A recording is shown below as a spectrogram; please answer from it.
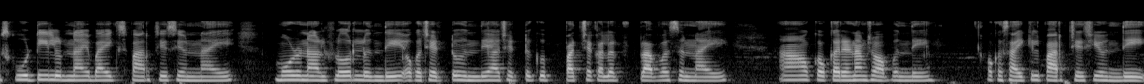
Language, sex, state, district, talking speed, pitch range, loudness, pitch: Telugu, female, Andhra Pradesh, Srikakulam, 150 wpm, 185-200 Hz, -21 LUFS, 195 Hz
